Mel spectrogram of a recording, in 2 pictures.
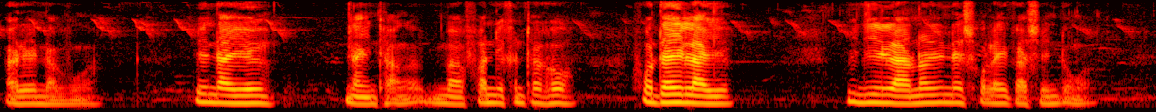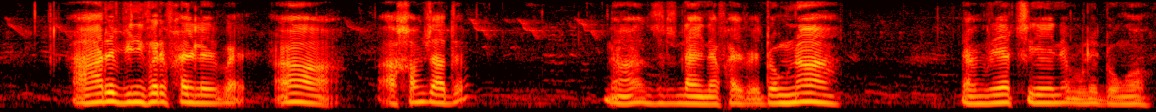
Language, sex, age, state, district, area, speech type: Bodo, male, 60+, Assam, Baksa, urban, spontaneous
